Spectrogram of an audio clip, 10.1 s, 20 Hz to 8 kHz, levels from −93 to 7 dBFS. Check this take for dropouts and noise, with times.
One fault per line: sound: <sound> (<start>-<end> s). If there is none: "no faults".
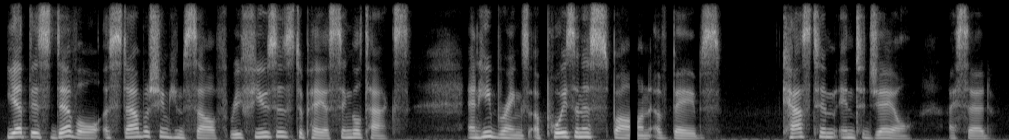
sound: dropout (6.3-6.4 s)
